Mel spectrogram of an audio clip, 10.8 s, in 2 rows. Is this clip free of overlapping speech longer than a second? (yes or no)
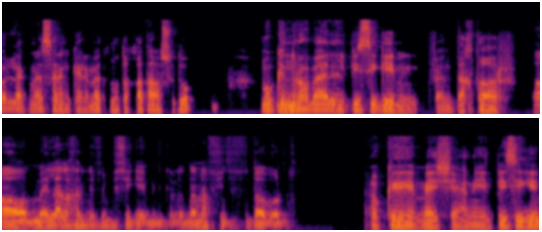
yes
